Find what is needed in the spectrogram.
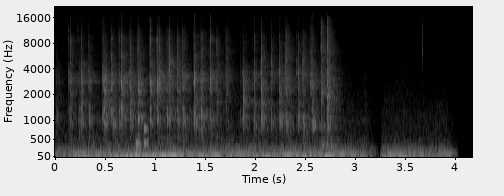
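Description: Computer keyboard typing: a quick run of keystrokes entering a password, which stops about three seconds in.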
